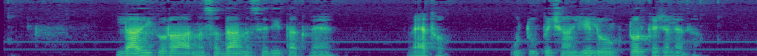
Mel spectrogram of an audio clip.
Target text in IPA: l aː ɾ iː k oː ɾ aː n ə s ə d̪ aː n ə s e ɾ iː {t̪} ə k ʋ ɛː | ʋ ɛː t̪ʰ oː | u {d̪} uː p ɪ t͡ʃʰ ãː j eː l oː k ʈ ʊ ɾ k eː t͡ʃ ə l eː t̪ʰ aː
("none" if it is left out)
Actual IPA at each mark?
t̪, t̪

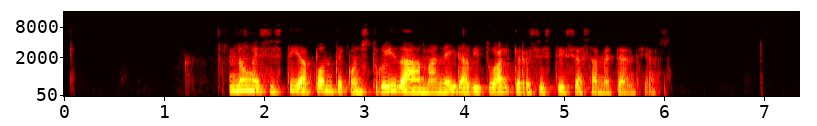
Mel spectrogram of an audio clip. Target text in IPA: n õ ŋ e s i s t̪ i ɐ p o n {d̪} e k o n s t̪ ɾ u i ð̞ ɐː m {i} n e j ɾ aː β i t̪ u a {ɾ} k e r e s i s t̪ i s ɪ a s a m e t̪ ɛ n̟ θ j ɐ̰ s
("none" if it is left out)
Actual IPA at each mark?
t̪, a, l

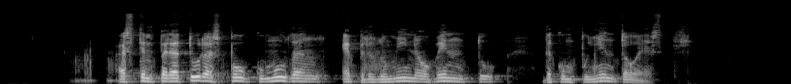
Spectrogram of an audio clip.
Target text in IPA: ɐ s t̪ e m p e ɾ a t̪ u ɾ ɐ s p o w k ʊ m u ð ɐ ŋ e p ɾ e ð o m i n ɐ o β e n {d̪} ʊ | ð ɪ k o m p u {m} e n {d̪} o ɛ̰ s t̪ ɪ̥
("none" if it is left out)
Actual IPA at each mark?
t̪, ɲ, t̪

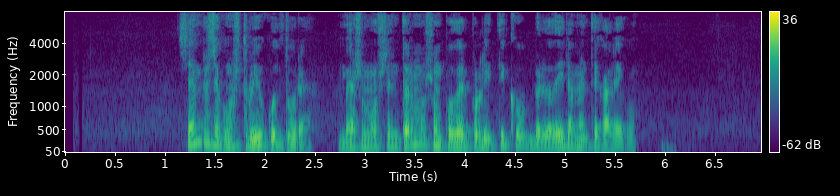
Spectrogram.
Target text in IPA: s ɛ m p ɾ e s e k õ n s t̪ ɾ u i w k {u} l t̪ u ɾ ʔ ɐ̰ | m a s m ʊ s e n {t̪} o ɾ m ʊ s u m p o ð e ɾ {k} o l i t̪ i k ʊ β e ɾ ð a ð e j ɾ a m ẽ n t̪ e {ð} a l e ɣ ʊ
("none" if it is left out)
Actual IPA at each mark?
u, t̪, p, ɣ

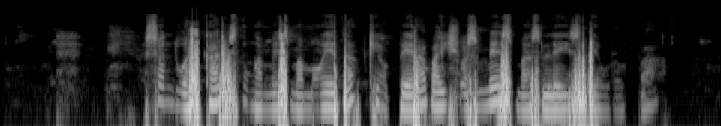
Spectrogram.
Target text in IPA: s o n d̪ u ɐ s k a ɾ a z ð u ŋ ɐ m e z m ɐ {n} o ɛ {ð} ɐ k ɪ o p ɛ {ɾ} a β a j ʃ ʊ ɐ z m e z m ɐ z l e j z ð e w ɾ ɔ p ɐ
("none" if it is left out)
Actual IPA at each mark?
m, ð, ɾ

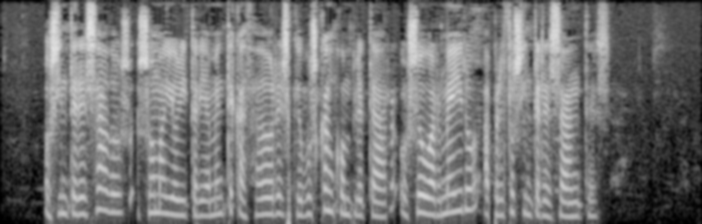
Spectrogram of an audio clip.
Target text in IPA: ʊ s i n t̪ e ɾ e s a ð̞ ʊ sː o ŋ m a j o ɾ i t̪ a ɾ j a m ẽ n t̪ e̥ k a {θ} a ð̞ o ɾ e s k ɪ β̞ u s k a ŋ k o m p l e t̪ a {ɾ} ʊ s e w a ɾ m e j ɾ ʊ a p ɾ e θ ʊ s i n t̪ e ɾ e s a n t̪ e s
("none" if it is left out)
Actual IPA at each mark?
θ, ɾ

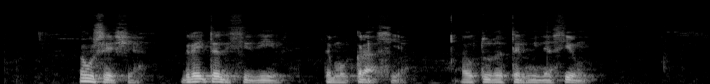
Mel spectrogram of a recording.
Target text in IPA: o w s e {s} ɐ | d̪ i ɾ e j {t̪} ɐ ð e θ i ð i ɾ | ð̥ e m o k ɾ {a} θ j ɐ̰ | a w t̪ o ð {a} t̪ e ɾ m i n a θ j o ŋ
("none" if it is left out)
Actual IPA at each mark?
ʃ, t̪, a, e

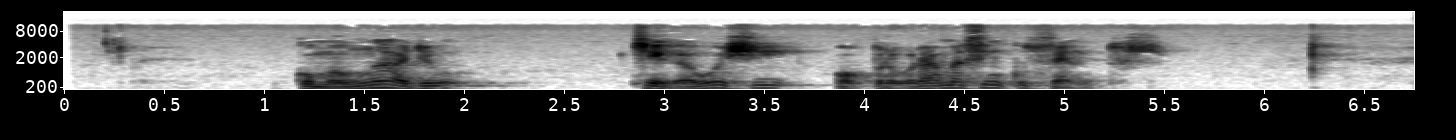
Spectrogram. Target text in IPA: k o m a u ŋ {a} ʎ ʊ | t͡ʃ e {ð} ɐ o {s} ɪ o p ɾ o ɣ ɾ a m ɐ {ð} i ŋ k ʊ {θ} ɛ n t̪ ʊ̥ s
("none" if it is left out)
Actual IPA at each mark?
a, ɣ, ʃ, θ, θ

